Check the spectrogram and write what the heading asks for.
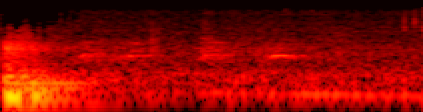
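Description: A dull low thump at the start, then a dog barking faintly over a low steady hum. The barking is taken as a sign that someone has come in.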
